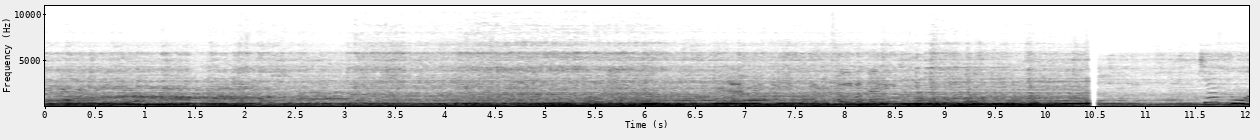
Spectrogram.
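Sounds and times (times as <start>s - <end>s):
game car engine noise: 0.0s - 12.0s
video game music: 0.0s - 12.0s.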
